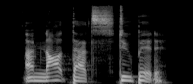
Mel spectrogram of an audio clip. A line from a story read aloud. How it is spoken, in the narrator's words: she growled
